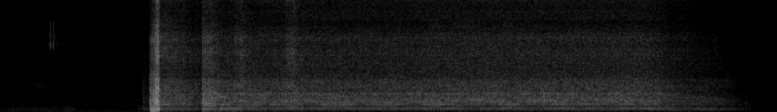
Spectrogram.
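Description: A blender purees mango chunks for mango lassi: a short clunk, then a loud, steady motor whir that holds for about six seconds before winding down to silence.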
